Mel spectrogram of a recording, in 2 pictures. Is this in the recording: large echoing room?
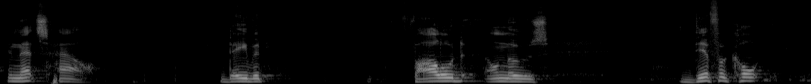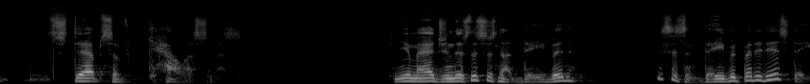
yes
